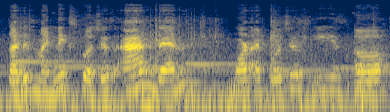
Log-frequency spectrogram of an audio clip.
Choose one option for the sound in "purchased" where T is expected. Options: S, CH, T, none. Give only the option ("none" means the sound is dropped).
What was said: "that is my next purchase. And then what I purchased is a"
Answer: none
